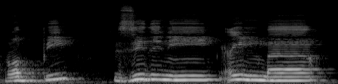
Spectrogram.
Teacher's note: عین ہے وسط حلق یعنی حلق کے درمیانی حصے سے نکلے گا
